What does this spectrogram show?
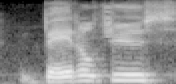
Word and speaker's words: Betelgeuse: time by our forebears baitul juice is a Arabic name as it was actually it's not actually pronounced that way but it's an Arabic name whose pronunciation got butchered by European astronomers and then passed down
